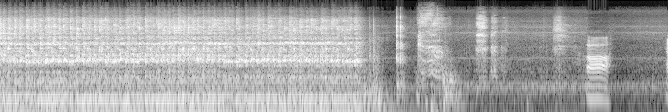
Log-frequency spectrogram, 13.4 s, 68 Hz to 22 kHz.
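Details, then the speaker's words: Two-stroke outboard on a tinny, unused for at least 8 years, started with what is thought to be the choke on: it runs with a buzzy, fairly even beat for several seconds, then cuts out; it is running normally. "this is not a stitch up. That thing literally hasn't run in I reckon at least 8 years. Um, that's pretty crazy."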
